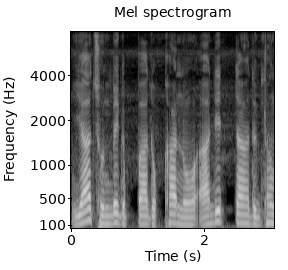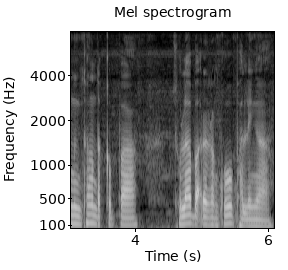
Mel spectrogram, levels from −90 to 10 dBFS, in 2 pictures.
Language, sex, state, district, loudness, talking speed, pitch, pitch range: Garo, male, Meghalaya, West Garo Hills, -18 LUFS, 100 wpm, 120 Hz, 110-135 Hz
